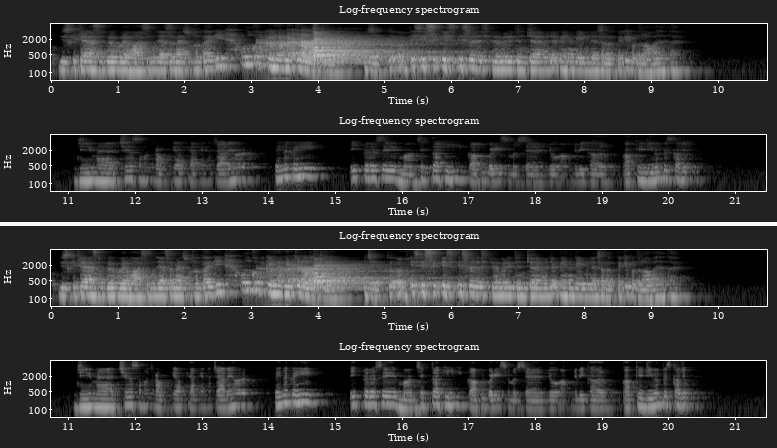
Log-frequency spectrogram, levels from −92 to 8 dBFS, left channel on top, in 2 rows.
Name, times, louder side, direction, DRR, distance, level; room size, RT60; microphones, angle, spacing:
voice 1, 0.1-4.3 4.7-9.4, right 1 dB, 30° right, -5 dB, 2.1 m, -33 dB
sound 1, 3.1-6.2, left 4 dB, 40° left, 0.3 m, -29 dB
voice 2, 11.1-13.7 14.1-14.7 15.2-20.3, right 2 dB, 55° right, 9 dB, 0.6 m, -43 dB
10.0 x 6.7 x 2.6 m, 0.72 s
head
